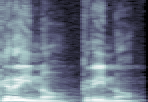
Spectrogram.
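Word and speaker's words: κρίνω: And the word is krino. It's pronounced Y la krino. palabra se pronuncia crino.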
